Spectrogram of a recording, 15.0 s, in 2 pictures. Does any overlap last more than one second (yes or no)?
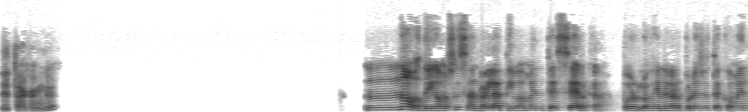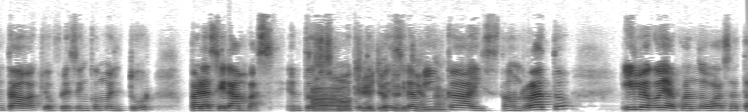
yes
